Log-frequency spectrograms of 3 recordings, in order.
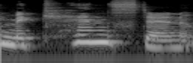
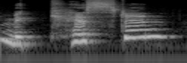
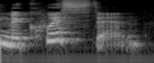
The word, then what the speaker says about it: McQuiston: this entire time, so it's not Casey McKinston, which I thought it was. It's Casey McKiston or Casey McQuiston. I'm not quite sure, but there's no N involved in the middle of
